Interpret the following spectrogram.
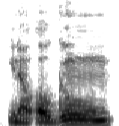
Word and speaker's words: Ogun: And for folks that don't know, O.G.U.N, from the cultural perspective in Africa, is pronounced differently in various different places. In Yoruba, you would say Ogun, and in ancient Kemet, for example, there's a cognate in the deity Sekhmet.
